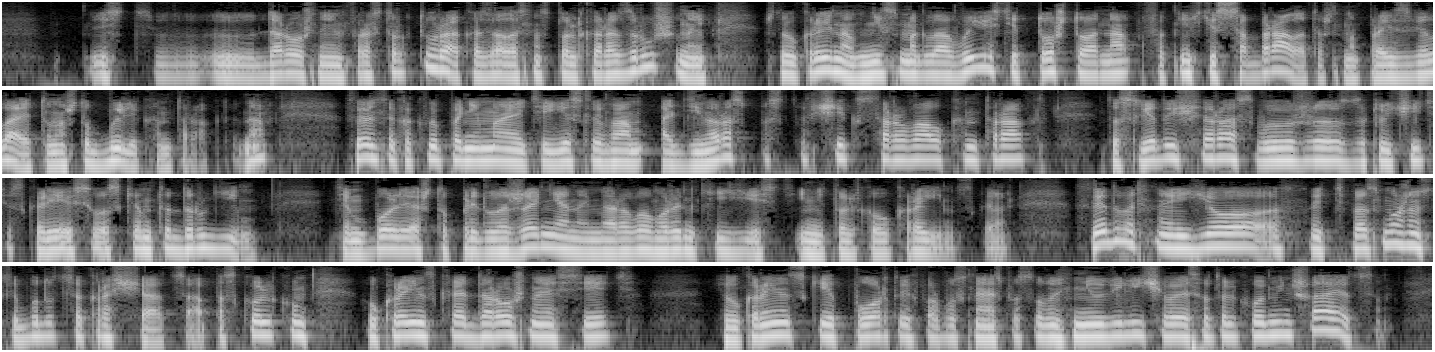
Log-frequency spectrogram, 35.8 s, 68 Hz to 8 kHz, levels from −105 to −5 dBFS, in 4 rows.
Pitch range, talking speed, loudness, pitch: 125-155 Hz, 145 wpm, -26 LUFS, 140 Hz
